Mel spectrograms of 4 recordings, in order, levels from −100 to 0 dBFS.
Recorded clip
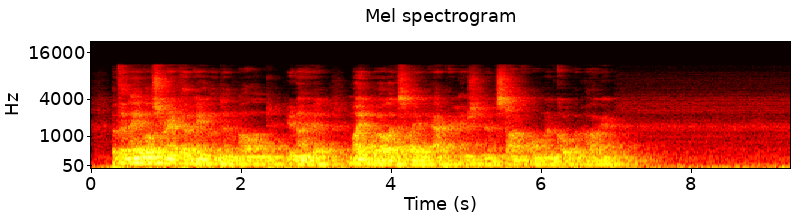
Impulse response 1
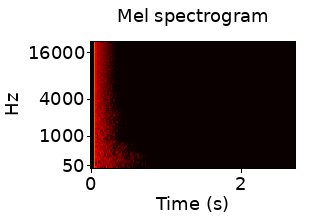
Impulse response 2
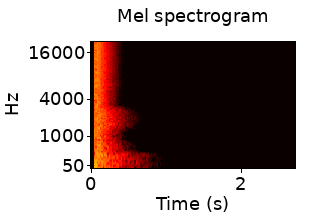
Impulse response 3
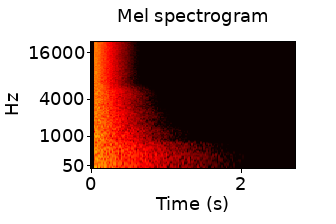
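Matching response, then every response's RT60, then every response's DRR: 3; 0.95 s, non-exponential decay, 1.5 s; 11.5, −12.0, −13.0 decibels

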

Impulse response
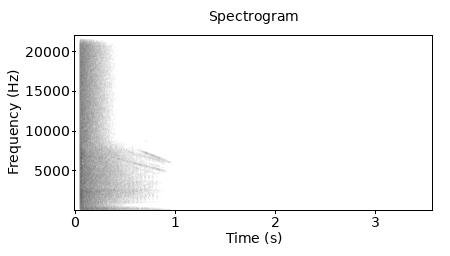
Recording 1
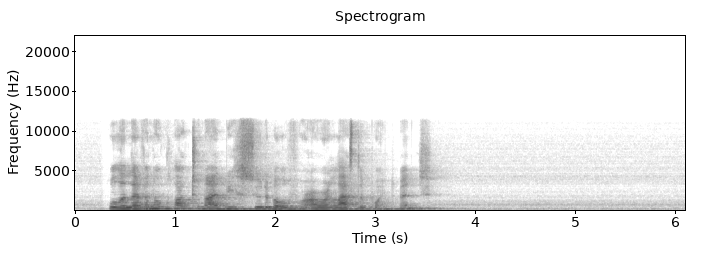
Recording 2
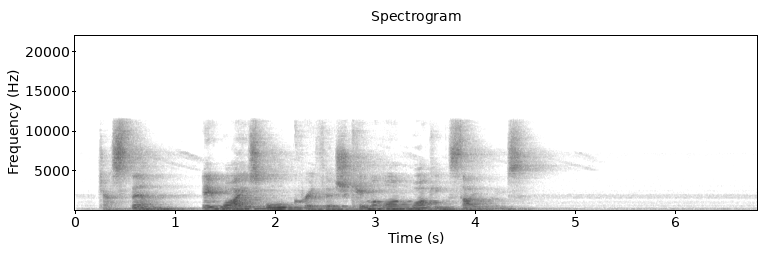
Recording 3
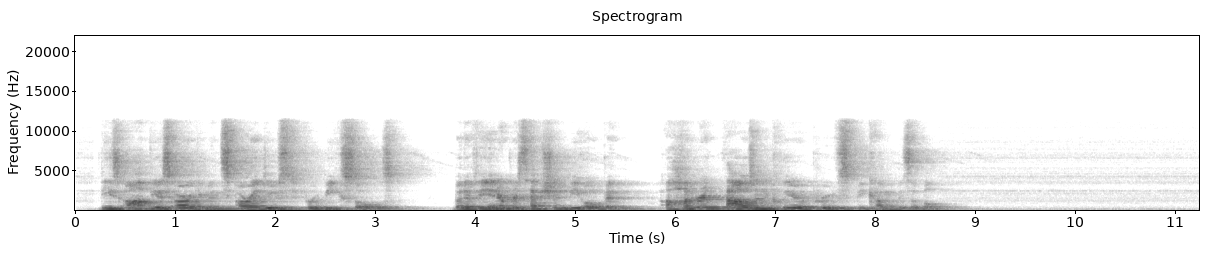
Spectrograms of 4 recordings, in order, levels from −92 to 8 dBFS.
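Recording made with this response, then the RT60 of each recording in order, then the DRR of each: 3; 0.75, 0.75, 0.75 seconds; 2.5, −7.5, −16.5 decibels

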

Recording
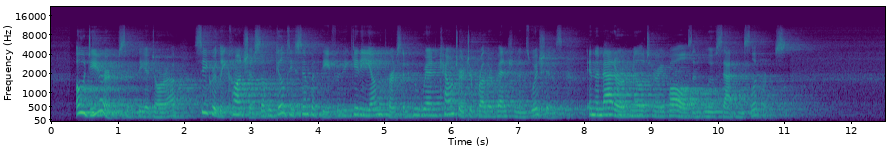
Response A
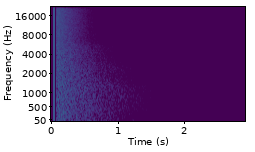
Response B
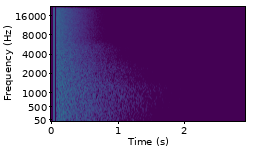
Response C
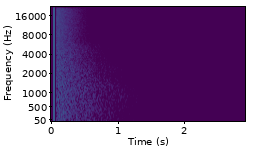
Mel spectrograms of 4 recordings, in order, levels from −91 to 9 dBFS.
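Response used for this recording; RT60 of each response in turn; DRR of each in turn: C; 2.8, 2.8, 2.8 seconds; −0.5, −6.5, 4.0 decibels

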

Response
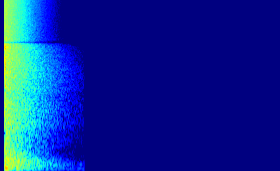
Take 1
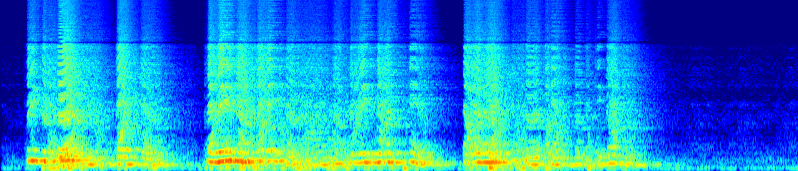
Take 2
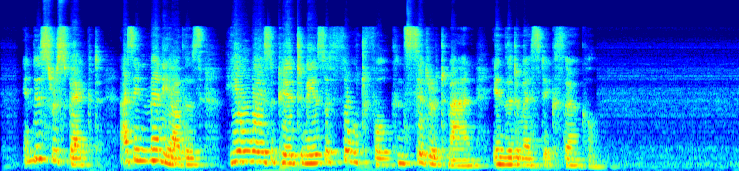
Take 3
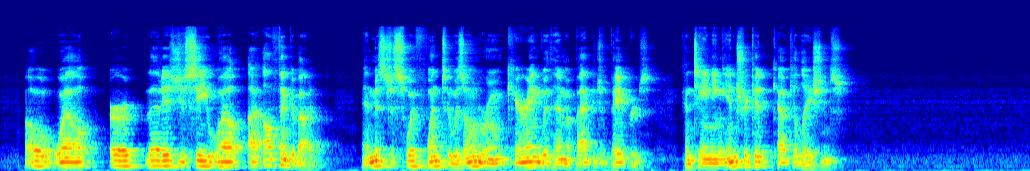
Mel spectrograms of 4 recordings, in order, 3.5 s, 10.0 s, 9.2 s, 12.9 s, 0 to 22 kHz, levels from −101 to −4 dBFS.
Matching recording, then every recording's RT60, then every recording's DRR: 1; 1.0, 0.40, 0.55 seconds; −13.5, −11.5, 1.0 decibels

